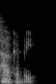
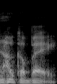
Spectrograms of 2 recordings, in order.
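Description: First: The name ends with a 'bee' sound. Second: The name ends with a 'bay' sound. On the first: "it's Huckabee" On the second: "Some people say it that way, but I'm like, ... I ain't saying Huckabay"

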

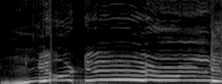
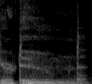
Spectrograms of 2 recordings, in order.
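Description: First: It is said in an exaggerated, theatrical way. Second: It is said in a restrained, understated way.

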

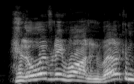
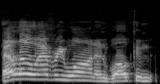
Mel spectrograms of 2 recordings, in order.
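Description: First: It is said in an Irish-sounding accent. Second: It is said in the speaker's plain accent.

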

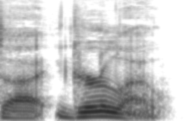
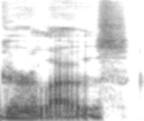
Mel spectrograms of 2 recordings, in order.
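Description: First: The name ends on a vowel with no 'eez'. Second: The name ends with an audible 'eez' syllable. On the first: It is read as a French name. The speaker calls it right. "Marcus points out it's not Greek, it's French" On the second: It is read as if the name were Greek. The speaker calls it wrong. "Most English speakers, I suspect, pronounce it Gerloes"

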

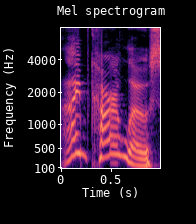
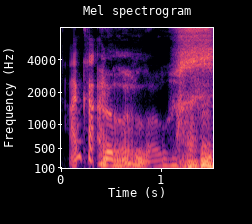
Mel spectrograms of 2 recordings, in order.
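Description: First: It is said in a higher, unbroken voice. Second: It is said in a deep voice.

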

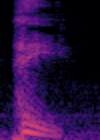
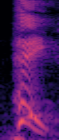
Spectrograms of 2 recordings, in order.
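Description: First: It is said in a radio host voice. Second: It is said in a sportscaster voice.

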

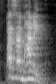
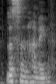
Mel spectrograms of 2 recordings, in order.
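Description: First: The tone is harsh and irritated. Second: The tone is calm and gentle. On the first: The speaker is triggered and reactive. The speaker calls it wrong. "And it wouldn't be like this" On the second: The partner should feel valued and safe. The speaker calls it right. "it could be something as simple as this"

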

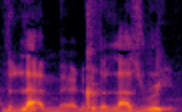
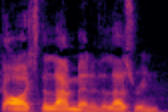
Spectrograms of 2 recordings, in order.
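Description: First: It is said in a deep, portentous voice. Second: It is said in a plain, ordinary voice. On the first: The speaker calls it right. "You do need to say it in a certain tone of voice" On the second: The speaker calls it wrong. "You can't just"

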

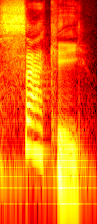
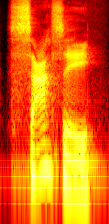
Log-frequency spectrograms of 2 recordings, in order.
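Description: First: The middle consonant is a k sound. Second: The middle consonant is an s sound. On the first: This is the traditional Tupi pronunciation. "in the traditional Tupi language" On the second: This is the westernised pronunciation. "or as he's pronounced in the West"

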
